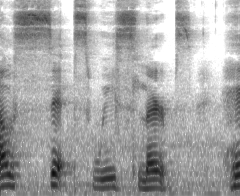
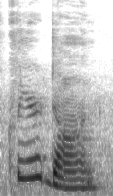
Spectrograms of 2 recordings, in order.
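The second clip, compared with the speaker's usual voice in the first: usual speaking voice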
